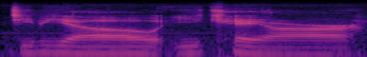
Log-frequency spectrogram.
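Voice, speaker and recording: A man's voice: flat delivery, slow, a bit bright. A man streaming as a virtual pilot, casually thinking aloud and muttering to himself as he works through steps. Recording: faint background noise and low rumble.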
